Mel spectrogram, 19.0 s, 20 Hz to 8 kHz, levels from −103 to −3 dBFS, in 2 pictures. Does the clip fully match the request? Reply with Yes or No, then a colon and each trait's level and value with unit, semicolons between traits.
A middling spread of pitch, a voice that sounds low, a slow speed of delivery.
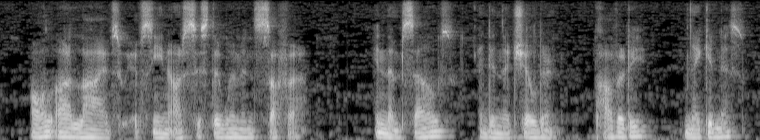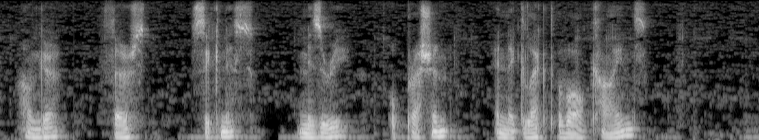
Yes: average, 3.0 semitones; very low, 90 Hz; slow, 90 wpm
